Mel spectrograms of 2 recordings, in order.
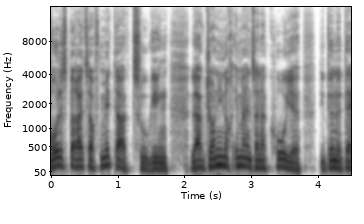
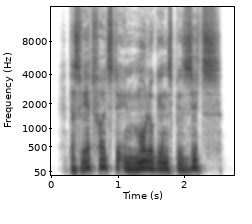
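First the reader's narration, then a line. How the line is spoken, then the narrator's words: Muttering to himself. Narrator (German): murmelte vor sich hin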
